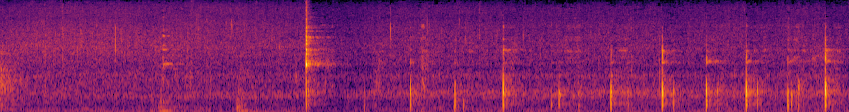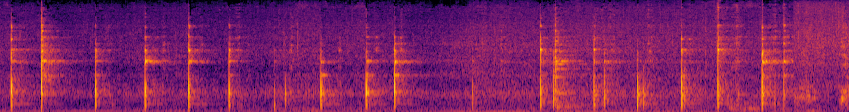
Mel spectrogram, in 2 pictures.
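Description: A spoon stirs masala into cashews frying in oil, giving a steady series of sharp scraping taps over a soft sizzle, with no talking.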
